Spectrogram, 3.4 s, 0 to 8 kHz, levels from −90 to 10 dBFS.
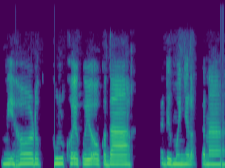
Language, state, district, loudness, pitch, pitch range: Surjapuri, Bihar, Kishanganj, -19 LUFS, 230 Hz, 220-235 Hz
